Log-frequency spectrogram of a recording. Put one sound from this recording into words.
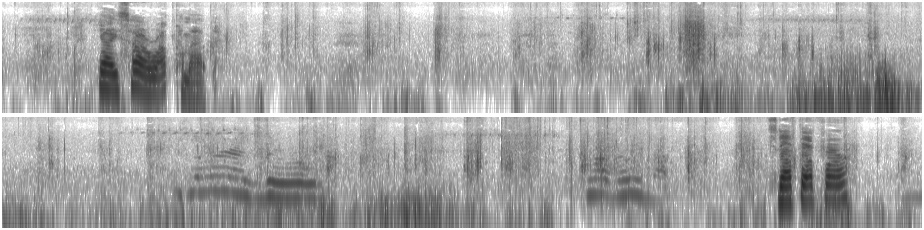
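A young child calls out in a high voice close by.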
